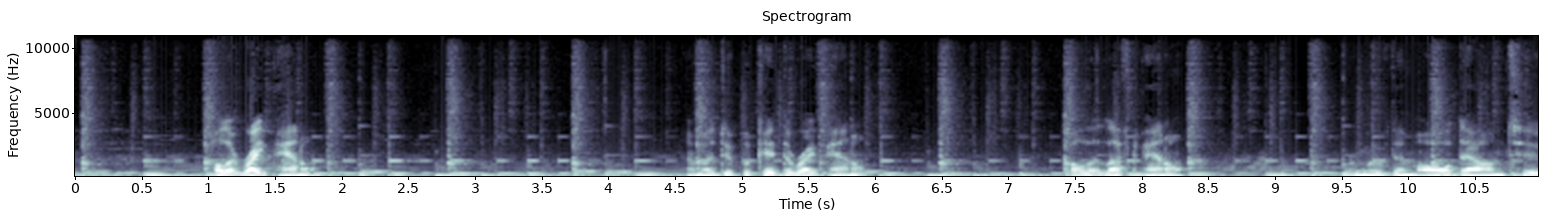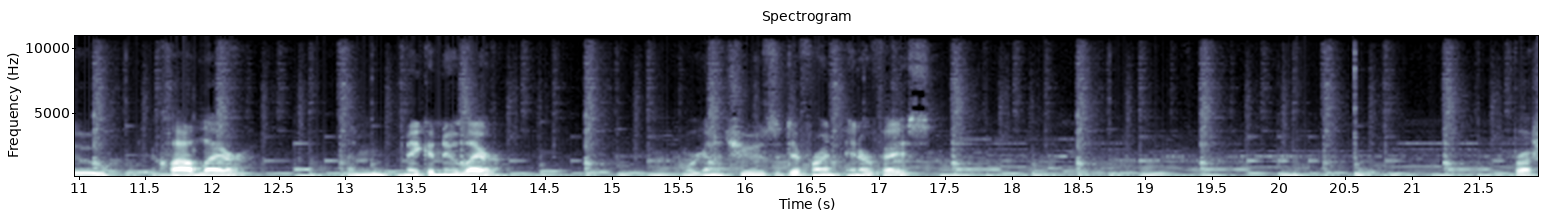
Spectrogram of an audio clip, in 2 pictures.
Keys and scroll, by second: 0.3-1.8 typing, 7.8 shift+l, 8.3 shift+p, 8.6 Return, 9.3 typing, 11.5 shift+super+n, 11.7 Return.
